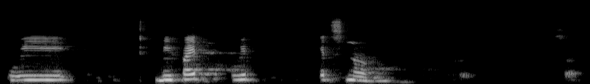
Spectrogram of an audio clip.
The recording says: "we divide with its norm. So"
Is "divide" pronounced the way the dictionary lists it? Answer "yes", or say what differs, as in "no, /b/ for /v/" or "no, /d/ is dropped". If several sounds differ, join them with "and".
no, /f/ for /v/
